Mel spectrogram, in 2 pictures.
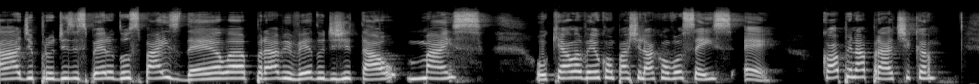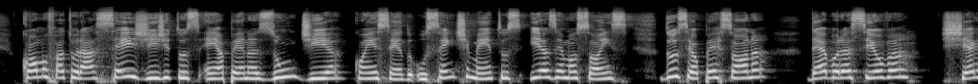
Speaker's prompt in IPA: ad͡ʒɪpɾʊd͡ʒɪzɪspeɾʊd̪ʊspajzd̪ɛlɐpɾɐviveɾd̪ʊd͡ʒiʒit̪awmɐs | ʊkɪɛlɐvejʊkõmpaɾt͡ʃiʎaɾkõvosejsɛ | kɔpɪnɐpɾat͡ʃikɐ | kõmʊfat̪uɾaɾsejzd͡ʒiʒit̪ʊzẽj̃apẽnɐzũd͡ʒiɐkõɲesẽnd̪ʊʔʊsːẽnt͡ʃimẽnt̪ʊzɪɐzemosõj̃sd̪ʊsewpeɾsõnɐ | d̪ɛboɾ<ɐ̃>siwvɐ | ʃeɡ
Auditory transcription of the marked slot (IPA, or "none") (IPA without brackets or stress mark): ɐ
